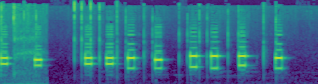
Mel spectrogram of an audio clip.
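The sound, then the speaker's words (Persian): Telephone number being dialed on a touch-tone keypad: a string of short, bright electronic beeps at an uneven pace, loud and clean, with a brief low hum at the start. “تو باش که اول به خاله شیما یک زنگ بزنم. شمارش چی شد؟”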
